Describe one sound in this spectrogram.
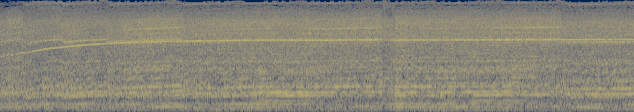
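A racing car engine screams at high revs, climbing through the gears.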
